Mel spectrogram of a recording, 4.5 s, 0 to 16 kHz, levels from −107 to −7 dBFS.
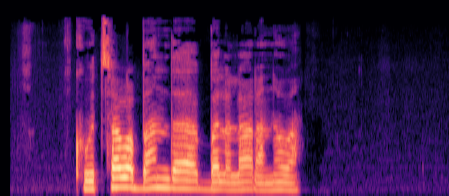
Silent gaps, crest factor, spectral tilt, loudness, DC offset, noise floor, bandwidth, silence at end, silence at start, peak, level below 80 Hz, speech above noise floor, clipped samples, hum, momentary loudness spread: none; 20 dB; -6.5 dB/octave; -21 LUFS; under 0.1%; -77 dBFS; 11.5 kHz; 1.5 s; 0.75 s; -2 dBFS; -72 dBFS; 57 dB; under 0.1%; none; 12 LU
